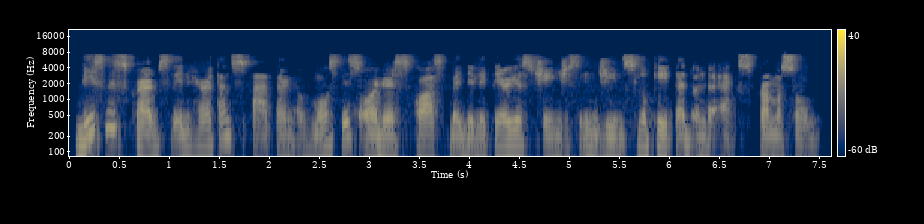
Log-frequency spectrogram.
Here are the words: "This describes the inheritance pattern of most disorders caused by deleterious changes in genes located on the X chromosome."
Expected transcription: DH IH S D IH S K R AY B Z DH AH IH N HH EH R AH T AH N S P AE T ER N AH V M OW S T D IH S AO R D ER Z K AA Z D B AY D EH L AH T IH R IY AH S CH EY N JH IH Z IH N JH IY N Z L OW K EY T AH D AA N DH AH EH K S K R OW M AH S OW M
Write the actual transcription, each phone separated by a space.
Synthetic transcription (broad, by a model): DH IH S D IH S K R AY B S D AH IH N HH EH R AH T AH N S P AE T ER N AH V M OW S T D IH S AO R D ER S K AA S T B AY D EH L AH T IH R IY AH S CH EY N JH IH S IH N JH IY N S L OW K EY T AH D AA N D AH EH K S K R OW M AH S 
